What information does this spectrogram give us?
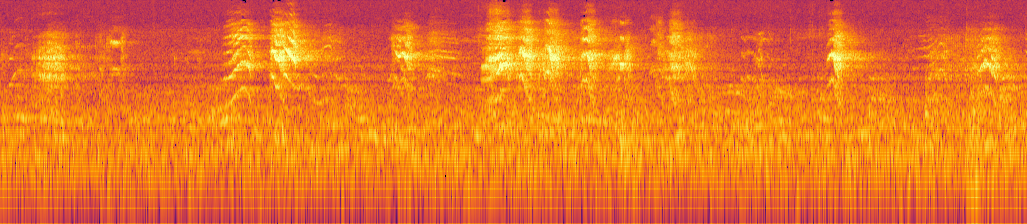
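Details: Visiting group of parakeets making a racket at MK park: many overlapping raspy squawks and short chattering notes, some louder screeches standing out amid the din.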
